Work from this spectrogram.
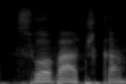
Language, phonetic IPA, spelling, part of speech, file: Polish, [swɔˈvat͡ʃka], Słowaczka, noun, Pl-Słowaczka.ogg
